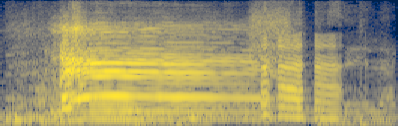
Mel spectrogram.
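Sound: sheep bleating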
